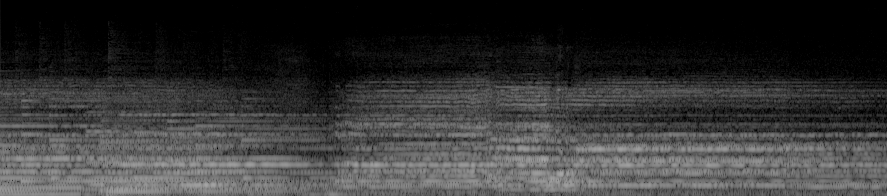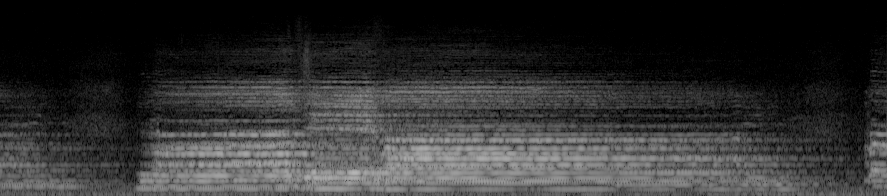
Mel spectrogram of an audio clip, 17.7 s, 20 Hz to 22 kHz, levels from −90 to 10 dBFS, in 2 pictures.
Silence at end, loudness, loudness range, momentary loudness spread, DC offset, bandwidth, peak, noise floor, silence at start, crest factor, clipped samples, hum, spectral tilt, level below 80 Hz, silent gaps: 0 s; -29 LUFS; 10 LU; 15 LU; under 0.1%; 16 kHz; -12 dBFS; -51 dBFS; 0 s; 18 dB; under 0.1%; 60 Hz at -55 dBFS; -7 dB/octave; -50 dBFS; none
